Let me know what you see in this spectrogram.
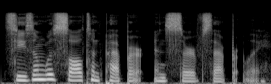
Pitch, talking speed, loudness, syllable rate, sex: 175 Hz, 175 wpm, -19 LUFS, 5.9 syllables/s, female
